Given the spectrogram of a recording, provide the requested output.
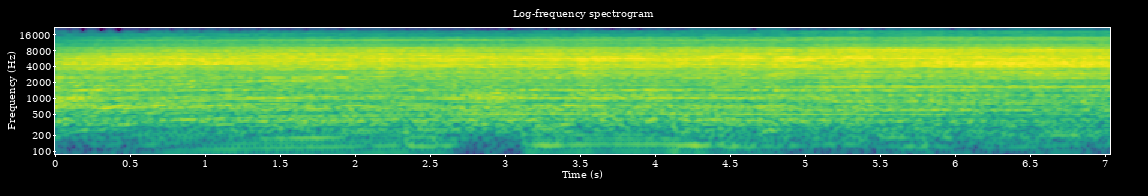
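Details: Refurbished vintage Hoover 612 upright vacuum running normally on carpet, picking up crushed Weetabix test dirt in one go without ripping the carpet; steady, even motor hum with a soft low purr and constant air rush.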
